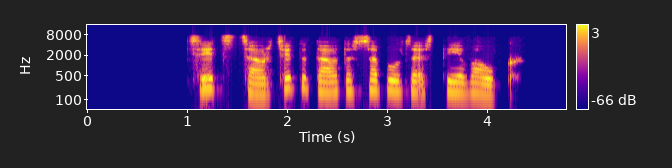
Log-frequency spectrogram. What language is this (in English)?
Latvian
